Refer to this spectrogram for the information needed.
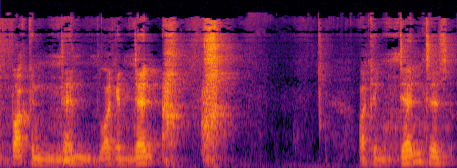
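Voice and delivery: stumbling on "dentist", breaking off at "dent"; struggling to say D. Real, not acted. Numb-mouthed patient telling the story, struggling with "dentist". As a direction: restart "dentist" with a sigh, fighting the numb D. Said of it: "I can't say D".

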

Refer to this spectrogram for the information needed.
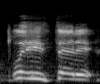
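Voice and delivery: high, loud begging; imitated wail of a man begging; mock screaming plea. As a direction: plead desperately for your job, hammed-up. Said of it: "just starts screaming at Teddy Long".

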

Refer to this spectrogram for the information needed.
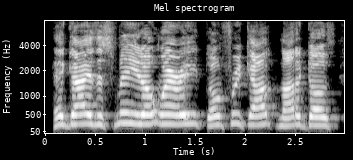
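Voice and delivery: calling out. Retold or imitated. Jesus walking on water calling out to the disciples, loud cheerful call. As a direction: shout cheerfully to the boat. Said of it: "He's walking on the water".

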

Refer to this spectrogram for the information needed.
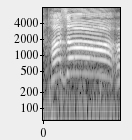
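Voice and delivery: high triumphant shout; excited cheer. Real, not acted. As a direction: cheer it out loud.

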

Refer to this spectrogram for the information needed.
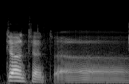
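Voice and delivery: slow, low dun dun dun, like a suspense sting; dramatic dun dun dun. Pretend. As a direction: hum the dramatic drumroll, slowly. Dramatic sound effect sting.

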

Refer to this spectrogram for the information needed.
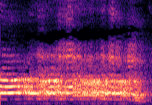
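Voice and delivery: a loud, high, frightened scream. Acted. Boy waking to a giant eyeball, high loud scream. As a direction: shriek in terror. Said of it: "that screamed Pip".

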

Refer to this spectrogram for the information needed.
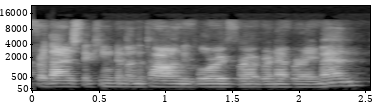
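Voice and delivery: quick, low run-through of a memorized prayer; rote recitation. Shown as a demonstration. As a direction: rattle it off fast and low.

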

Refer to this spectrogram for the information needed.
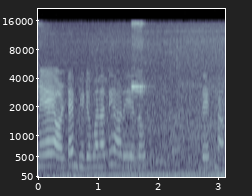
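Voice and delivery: muffled by cloth mask; speaking behind fabric covering; through a face mask. Real, not acted. Seen 1: Checked cloth mask covers her mouth and nose throughout.

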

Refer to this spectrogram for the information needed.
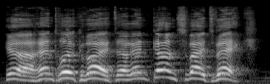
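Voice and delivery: full-force far-carrying shout; shouting after them. A narrator's reading. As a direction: yell it after fleeing people. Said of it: "er schrie uns noch hinterher".

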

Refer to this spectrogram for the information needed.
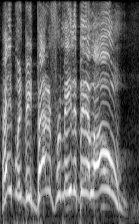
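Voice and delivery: high, loud, shouted sermon climax; hollering revival preacher who won't give an inch; preaching at full force. Acted. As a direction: whip the congregation up, pitch rising, voice at full stretch.

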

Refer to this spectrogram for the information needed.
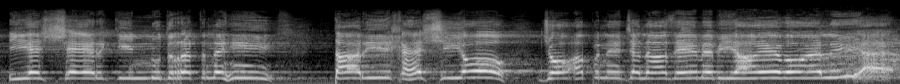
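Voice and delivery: slow, called-out verse; rousing declamation. Acted. Poet rousing the Shia audience, calling out. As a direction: call it out to stir the Shias. Climax of the couplet.

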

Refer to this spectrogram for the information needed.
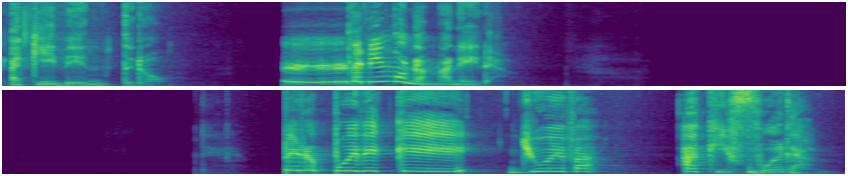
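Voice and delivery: peer out from under the umbrella, prim and odd; odd twin. Acted. Tweedledum under his umbrella answering Alice, very high and strange.

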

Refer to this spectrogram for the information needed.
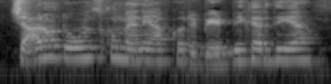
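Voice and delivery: normal talking voice

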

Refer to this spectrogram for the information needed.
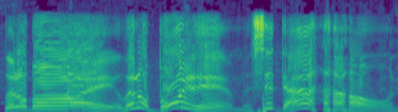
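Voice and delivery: roast the defender at full voice; taunting yell. Real, not acted.

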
